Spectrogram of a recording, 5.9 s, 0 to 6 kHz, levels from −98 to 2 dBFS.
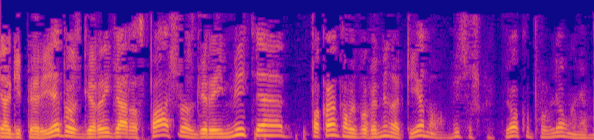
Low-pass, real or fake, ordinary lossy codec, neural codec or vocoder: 5.4 kHz; fake; MP3, 24 kbps; codec, 44.1 kHz, 3.4 kbps, Pupu-Codec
